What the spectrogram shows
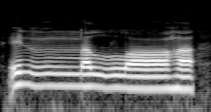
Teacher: আল্লাহ শব্দকে খারাজবার আসার কারণে আলিফ মাদার মত এক আলিফ পরিমাণ টান দিয়ে পড়তে হবে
